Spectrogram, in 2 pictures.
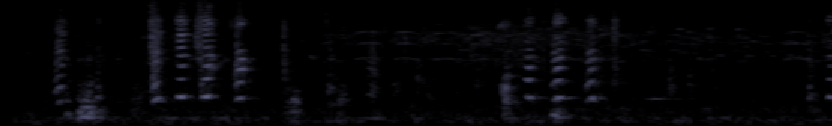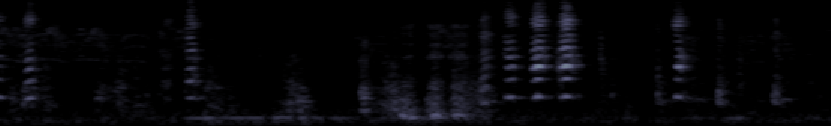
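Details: A goat in labour with the first of her two kids gives repeated nasal, quavering bleats in clusters, with softer background cries and a steady faint hum.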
